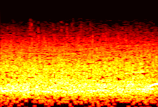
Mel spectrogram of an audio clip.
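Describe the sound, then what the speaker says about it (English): Baseball crowd at Fenway Park cheering a strike in a Boston home game, a broad sustained roar of voices and applause, loud and continuous throughout. "Cheer from the Fenway faithful as Richardson gets the strike in there."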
